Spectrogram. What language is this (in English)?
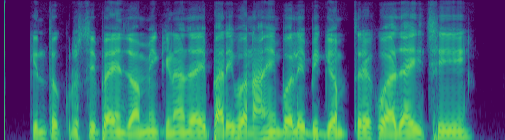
Odia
